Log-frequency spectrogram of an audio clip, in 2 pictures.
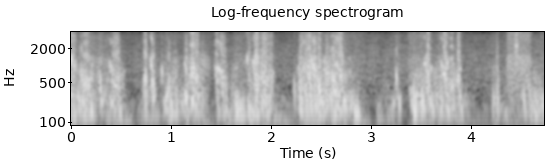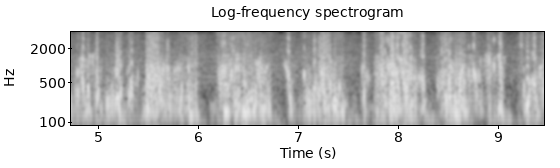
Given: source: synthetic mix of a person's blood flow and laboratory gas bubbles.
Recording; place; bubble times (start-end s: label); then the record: Doppler ultrasound of blood flow; precordium
0.00-0.55 s: bubbles
0.70-1.41 s: bubbles
1.44-2.05 s: bubbles
2.21-2.95 s: bubbles
3.21-3.31 s: bubbles
3.37-3.95 s: bubbles
4.21-4.30 s: bubbles
4.36-5.44 s: bubbles
5.48-6.03 s: bubbles
6.17-6.75 s: bubbles
6.85-7.49 s: bubbles
7.62-8.32 s: bubbles
8.38-9.09 s: bubbles
9.20-9.47 s: bubbles
From the record:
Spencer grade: 4 (maximum detectable bubble signal sounding continuously throughout systole and diastole of every cardiac period, and overriding the amplitude of the normal cardiac signals); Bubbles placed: anywhere in the cardiac cycle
